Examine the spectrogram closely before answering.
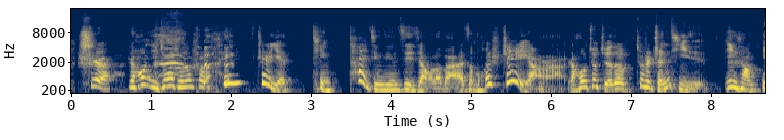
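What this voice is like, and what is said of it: Beijing accent in Mandarin. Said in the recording (Chinese): “你刚刚那句已经有北京的口音了。”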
